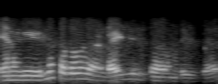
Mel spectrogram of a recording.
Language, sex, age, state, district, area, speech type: Tamil, male, 30-45, Tamil Nadu, Pudukkottai, rural, conversation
